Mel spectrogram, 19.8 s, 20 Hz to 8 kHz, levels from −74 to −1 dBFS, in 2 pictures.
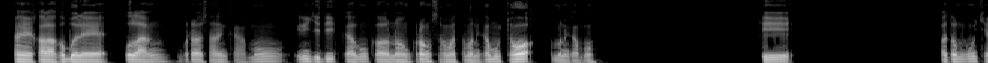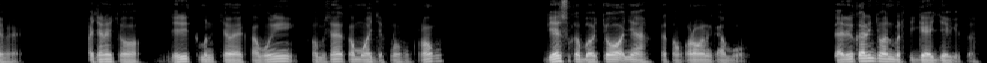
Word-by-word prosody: Oke, 100 -2 +6
kalau 95 -1 +6
aku 100 - +1
boleh 100 -1 +6 0.4
ulang, 100 +1 +2
perasaan 95 -3 -2
kamu. 105 +6 -6
Ini 120 +3 -1
jadi 120 +4 -2
kamu 100 +4 -2
kalau 95 -2 0
nongkrong 95 +5 +1
sama 95 -2 -2
temen 95 +1 -3
kamu, 110 +5 -1
cowok 115 +3 +7 0.2
teman 95 -1 -3
kamu. 85 +1 -5 1.7
Di 95 -2 +3 1.5
Oh, - - -2
temenmu 110 +2 0
cewek? 95 -3 -7 0.7
Pacarnya 105 +3 +2
cowok? 90 -3 -2 0.3
Jadi 95 +5 +2
temen 100 -1 -4
cewek 90 -1 0
kamu 85 +3 -4
ini 120 +2 +2 0.3
kalau - - -7
misalnya 105 +4 -1
kamu 100 0 -3
ajak 85 0 -10
nongkrong, 90 +7 -3 1.1
dia 105 +4 +5
suka - - -1
bawa 95 0 +2
cowoknya? 105 -2 +2
Ke - - -7
tongkrongan 95 +2 -1
kamu. 90 0 -7 0.9
Dan - - +2
itu 115 - +1
kalian 130 +1 +6
cuman 115 -1 +4
bertiga 95 -1 +1
aja 90 0 -1
gitu? 85 - -9
95 Hz, 145 wpm, -24 LUFS, 95-105 Hz, 1.7 s, cowok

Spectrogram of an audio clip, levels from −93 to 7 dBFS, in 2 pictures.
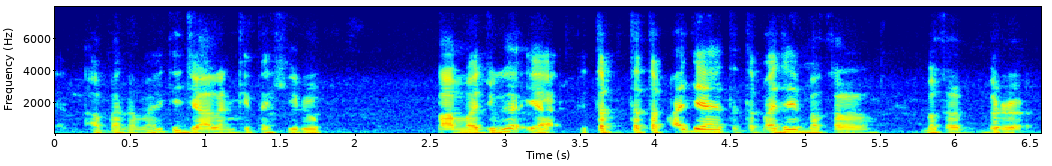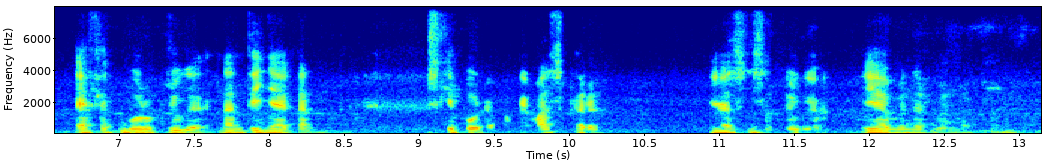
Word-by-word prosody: e - - -22 0.3
apa 115 0 -5
namanya, 115 +9 -5
di 135 - +1
jalan 105 +1 +4
kita 115 0 -4
hirup 115 0 0 0.8
lama 110 0 +5
juga 120 - +3
ya, - - +6 0.2
tetep 130 0 +2
tetep 130 -2 +2
aja 165 - +10 0.2
tetep 120 - -9
aja 135 - +5 0.2
bakal 110 -2 0 0.5
bakal 115 -1 0 0.2
berefek 115 +1 -1
buruk 115 -1 +1
juga 140 +2 0 0.2
nantinya 120 +1 +2
kan. 100 0 -4 0.8
Meskipun - - -1
udah - - -12
pake - - -6
masker, - - -5 0.8
iya 120 - +3
sesak 120 -2 -9
juga, 110 - -6 0.3
iya 120 -1 +5
bener 110 -1 -7
bener 100 +2 -17
bener. 130 -5 -16
115 Hz, 150 wpm, -24 LUFS, 110-120 Hz, 0.8 s, aja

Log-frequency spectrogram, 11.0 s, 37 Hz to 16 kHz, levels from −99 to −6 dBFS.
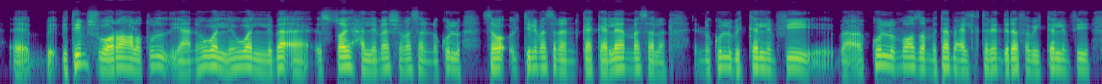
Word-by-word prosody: آآ - - 0
ب - - -17 0.2
بتمشي 150 +1 0
وراه 125 +3 +7
على 110 -3 +3
طول، 140 +2 -6
يعني 100 +2 -2
هو 140 +2 +2
اللي 115 -4 0
هو 130 +2 +3
اللي 105 -5 -1
بقى - - +3
الصيحة 135 -3 +3
اللي 105 -2 -1
ماشية 120 0 -3
مثلًا 110 -2 -4
إن 95 0 -11
كلّه 115 +2 -4 0.2
سواء - - +4
قلت - - -7
لي 130 - 0
مثلًا 120 -5 -2
ككلام 110 +3 +3
مثلًا 105 -6 -2 0.3
إنّه 100 - -11
كلّه 130 +2 -3
بيتكلّم 115 0 -1
فيه، 115 0 -2
بقى - - -2
كلّه 150 -3 +1
معظم 125 -3 0
متابع 125 +1 +1
الترند 110 +2 -3
ده 115 +1 +5
فبيتكلم 105 +1 -3
فيه، 110 +1 -5
115 Hz, 195 wpm, -25 LUFS, 105-130 Hz, 0.3 s, وراه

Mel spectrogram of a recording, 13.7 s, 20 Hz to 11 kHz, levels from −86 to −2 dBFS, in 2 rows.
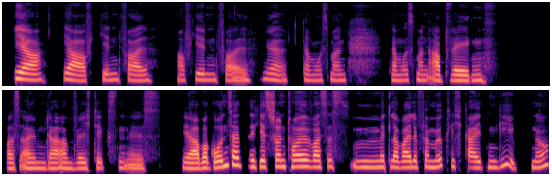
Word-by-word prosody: Ja, 200 -5 +5 0.2
ja, 185 -5 +3
auf 170 - -6
jeden 190 +1 -6
Fall, 175 -2 -3 0.3
auf 180 - -9
jeden 190 -2 -4
Fall. 85 - -5
Ja, 195 -4 -5 0.2
da 185 -2 -7
muss 175 +2 -11
man 180 -1 -7 0.5
da 180 -2 -5
muss 180 +1 -8
man 180 -3 -6
abwägen, 175 -2 0 0.8
was 175 -1 -2
einem 180 0 0
da 175 0 +2
am 180 -2 -3
wichtigsten 185 +2 -5
ist. 90 -1 -7 0.3
Ja, 180 -2 +5
aber 190 +2 +6
grundsätzlich 220 +2 +4
ist 220 - +4
schon 225 -1 +3
toll, 225 0 +6
was 215 -2 +4
es 225 -1 -7
mittlerweile 210 -1 +2
für 220 - -3
Möglichkeiten 205 -2 -1
gibt, 245 - -2
ne? 210 +7 -1
190 Hz, 155 wpm, -22 LUFS, 175-210 Hz, 0.8 s, aber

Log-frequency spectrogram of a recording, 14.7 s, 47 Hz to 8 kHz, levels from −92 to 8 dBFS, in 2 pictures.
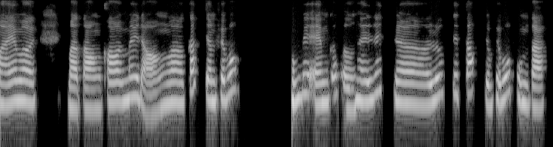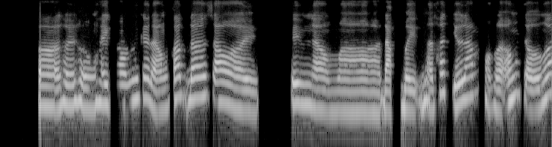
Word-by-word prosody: à 215 - +1
em 235 +3 +2
ơi, 230 -2 +3 0.4
mà 185 -2 +3
toàn 180 -1 +1
coi 225 +2 +2
mấy 265 +3 +1
đoạn, 165 - -1
ơ, 225 0 +2
cắt 330 - +2
trên 245 -2 +3
Facebook, 275 +8 +1 0.7
hổng 235 +2 +3
biết 300 +1 -1
em 220 -2 +1
có 270 +4 -2
thường 180 -1 0
hay 230 -1 +2
lít 310 +7 -3
a, 220 -2 +2 0.2
lướt 265 +4 +1
TikTok 295 +1 -1
trên 215 -3 -1
Facebook 250 +6 +1
hông 220 -4 0
ta? 190 -2 +2 0.6
Ờ, 195 -2 +2
thì 220 - 0 0.2
thường 185 -5 +1
hay 210 0 0
coi 210 0 0
mấy 250 - +2
cái 260 -2 +1
đoạn 170 -4 +1
cắt 265 +2 +2
đó 260 +3 +3
xong 230 -3 +4
rồi 175 -4 0 0.5
phim 215 -1 +1
nào 175 -3 -1
mà 165 - -2 0.5
đặc 165 -1 +2
biệt 175 -3 +2
mà 230 - +1
thích 310 +1 +1
dữ 205 +3 +3
lắm 265 +4 +1
hoặc - - -6
là 170 -1 +2
ấn 230 +3 +2
tượng 175 -1 +2
á 285 +3 +4
220 Hz, 210 wpm, -19 LUFS, 185-250 Hz, 0.7 s, xong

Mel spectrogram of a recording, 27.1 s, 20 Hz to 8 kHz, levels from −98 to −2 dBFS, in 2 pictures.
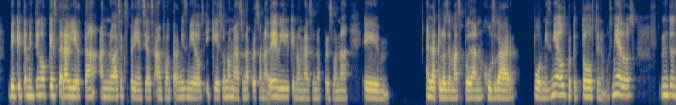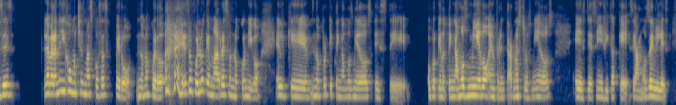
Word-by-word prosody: de 210 -1 +7
que 215 - +7
también 200 -1 0
tengo 220 +1 +2
que 215 - +7
estar 210 -1 +3
abierta 195 -1 +3
a - - -1
nuevas 185 0 +1
experiencias, 175 -2 -3
a - - -3
afrontar 175 0 -4
mis 185 0 -5
miedos, 175 -1 -1
y - - -7
que 185 -3 -1
eso 185 +2 -2
no 190 0 -2
me 185 -2 -2
hace 175 +1 -4
una 180 0 -2
persona 170 -2 -4
débil, 185 -2 +4
que - - -2
no 170 -1 -7
me 165 0 -6
hace 165 +1 -6
una 170 -1 -10
persona, 165 0 -6 0.3
eh, 170 -2 +2 0.9
a 200 - 0
la 190 -1 +6
que 185 - +2
los 180 -1 +5
demás 165 -1 0
puedan 175 -1 +3
juzgar 175 -3 +2 0.3
por 180 -3 +1
mis 175 +2 -7
miedos, 235 0 +4
porque 195 -5 -5
todos 190 +1 +3
tenemos 180 +1 -10
miedos. 215 -3 +3 0.5
Entonces, 230 +1 +2 0.6
la 255 +3 +5
verdad, 250 -1 +8
me 290 - 0
dijo 310 +1 +2
muchas 275 -1 -3
más 245 0 -1
cosas, 225 +1 -5
pero 190 -6 0
no 205 +1 -5
me 225 - -2
acuerdo. 200 -5 +2 0.4
Eso 265 +5 +3
fue 275 -3 +4
lo 315 +2 0
que 275 -3 0
más 210 -3 +2
resonó 225 -5 -3
conmigo. 185 -3 -4 0.3
El 215 0 -3
que 195 -3 -1
no 200 -1 -6
porque 225 +1 -7
tengamos 190 -3 -8
miedos, 185 -1 -3
este, 450 - -10 0.3
o 185 - -5
porque 200 -1 -2
no 185 - -2
tengamos 195 +2 +2
miedo 215 -1 +5
a 200 - 0
enfrentar 185 -1 -5
nuestros 200 -3 -5
miedos, 185 +1 -6 0.4
este, 180 -1 -2
significa 180 -1 -6
que - - -1
seamos 170 0 -4
débiles. 190 - +2
190 Hz, 185 wpm, -23 LUFS, 180-215 Hz, 0.9 s, verdad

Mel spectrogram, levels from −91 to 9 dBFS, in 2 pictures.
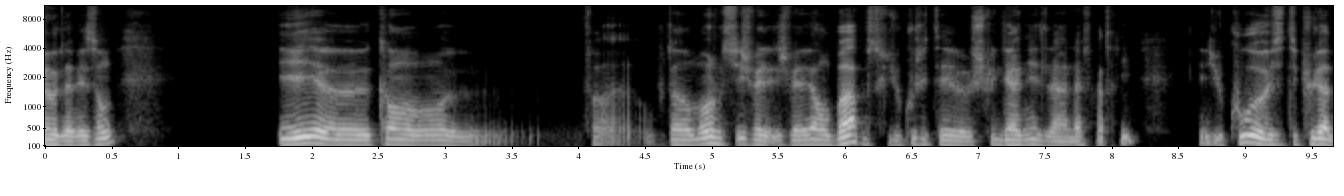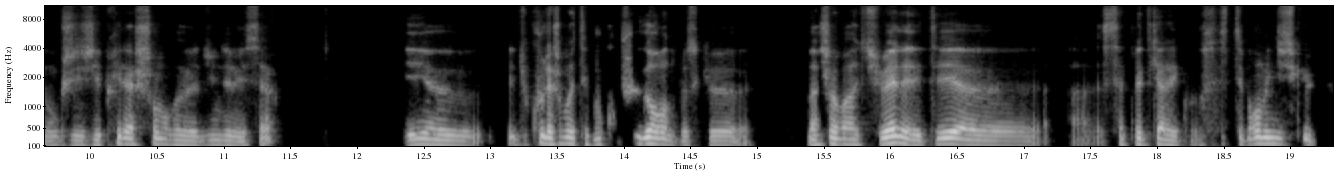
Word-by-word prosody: le 120 - +5
haut - - +4
de - - -2
la 110 - +3
maison. 125 +6 -1 1.2
Et 145 +4 +8
heu, 120 -3 +2
quand, 115 -2 -1
heu, 100 -1 -6 0.7
enfin, - - -12 0.2
au - - -21
bout - - -30
d'un 115 - -2
moment 115 +5 +2
je 150 - +5
me - - -2
suis 120 - -8
dit, 135 - -2
je 120 - -14
vais 115 - 0
aller - - -6
je 110 - -12
vais 115 - -1
aller 115 - 0
en 115 -2 0
bas 175 - +7
parce 125 -8 -14
que - - -18
du 110 - -12
coup, 135 +6 -10
j'étais, 115 -2 -6
heu, 105 -1 -2
je 100 - -11
suis - - -10
le 120 - -7
dernier 120 +1 0
de 110 - -9
la 100 -1 -3
de - - -5
la 100 - -2
fratrie 105 0 -10 0.5
et - - -8
du - - -8
coup, 170 +1 +4
heu, 135 -5 +5
ils 115 - -3
étaient 110 - -13
plus 140 - -3
là. 130 -2 +7
Donc, 105 -2 -7
j'ai 110 0 -7
j'ai 115 +2 -5
pris 155 - -3
la 135 - +2
chambre, 125 -2 -4
heu, 105 -1 -2
d'une 115 +2 -9
de 110 - -4
mes 100 -1 -4
sœurs 105 - -6 1.0
et 125 +2 +1
heu, 110 -3 -2 0.3
et - - -5
du 115 - -16
coup, 155 - 0
la 140 - +4
chambre 145 -1 0
était 120 - -11
beaucoup 125 +2 -10
plus - - -6
grande, 135 -7 +4
parce 105 -1 -9
que 105 -2 -4 0.5
ma 115 - -1
chambre 130 +1 +1
actuelle, 135 +6 +5
elle 140 - +4
était, 130 +6 +3
heu, 105 -4 -2 0.3
à - - -18
7 - - -10
mètres 130 -2 -2
carrés 115 -4 0
quoi, 110 +1 -20
c 105 - -16
c'était - - -10
vraiment 150 - +2
minuscule. 140 -2 -1
115 Hz, 275 wpm, -22 LUFS, 110-130 Hz, 1.2 s, Et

